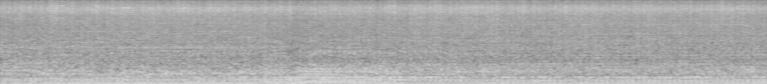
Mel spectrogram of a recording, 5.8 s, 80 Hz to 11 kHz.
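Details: Harbor Freight Predator 3500 W generator, 1000 hours, just serviced (new spark plug, air filter cleaned, oil changed, spark arrestor cleaned): steady single-cylinder buzz shifts once, settles to even governed speed, no misses or knocks; normal running.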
